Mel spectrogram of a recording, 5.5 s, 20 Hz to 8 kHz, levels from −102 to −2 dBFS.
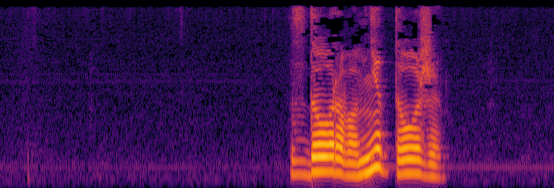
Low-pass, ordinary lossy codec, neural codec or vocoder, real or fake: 7.2 kHz; MP3, 32 kbps; none; real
